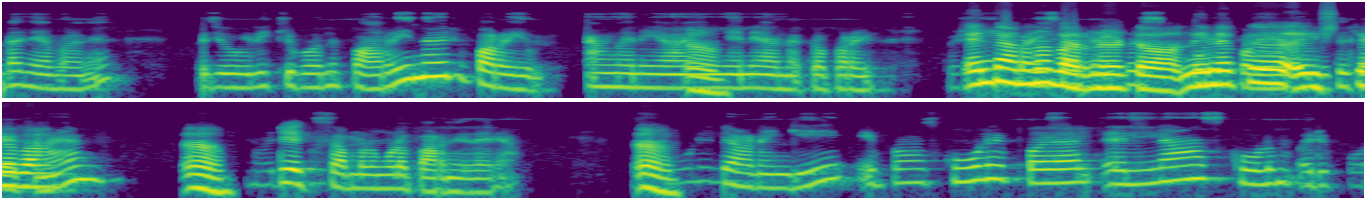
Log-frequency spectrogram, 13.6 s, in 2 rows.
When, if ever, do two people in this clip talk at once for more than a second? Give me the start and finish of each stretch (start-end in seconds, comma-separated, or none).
4.9-7.0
